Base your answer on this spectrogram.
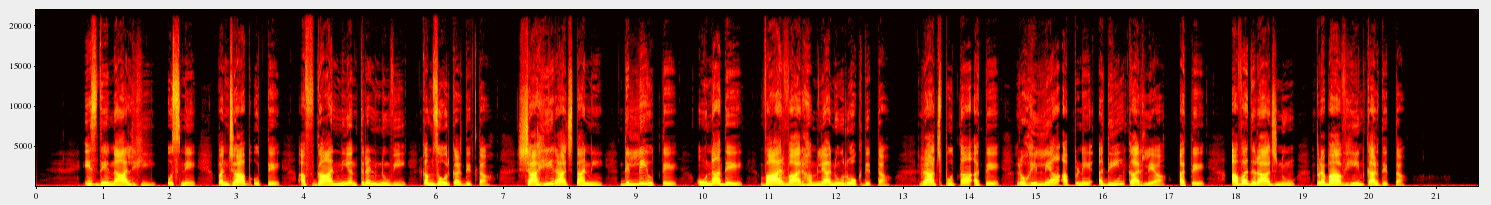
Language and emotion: Punjabi, neutral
